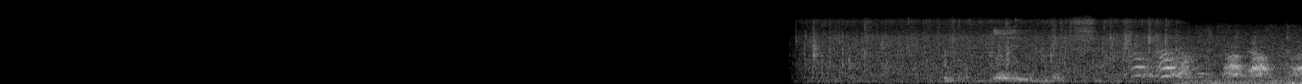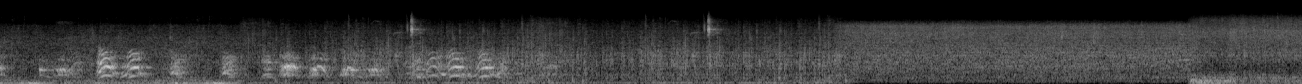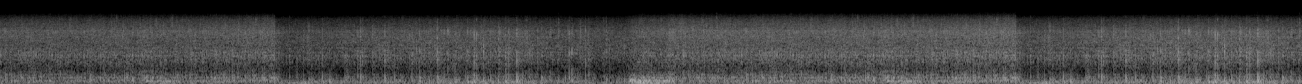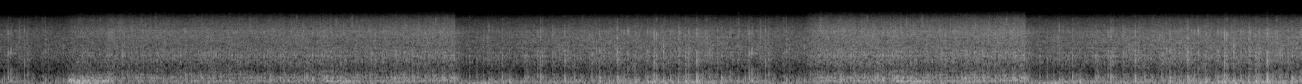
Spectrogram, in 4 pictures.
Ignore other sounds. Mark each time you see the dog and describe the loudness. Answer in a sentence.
The dog can be heard from 11.3 to 18.6 s, at a steady volume.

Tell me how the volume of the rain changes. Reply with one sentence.
The loudness of the rain goes up.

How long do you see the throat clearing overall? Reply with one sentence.
The throat clearing can be heard for 2 seconds in total.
